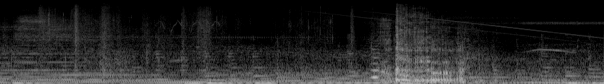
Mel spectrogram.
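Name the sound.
tiger roaring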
